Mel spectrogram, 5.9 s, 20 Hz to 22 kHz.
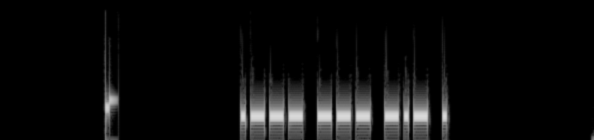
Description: Morse code, heard as a keyed tone, about 25 wpm, 700 Hz. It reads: JOKE
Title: Four Letter Words - 25wpm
